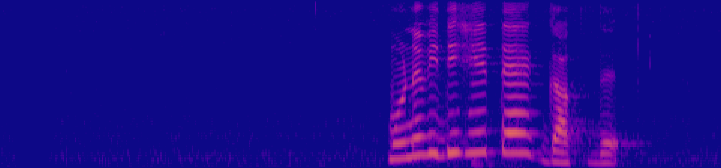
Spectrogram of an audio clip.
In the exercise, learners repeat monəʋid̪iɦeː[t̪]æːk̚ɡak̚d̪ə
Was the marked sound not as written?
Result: no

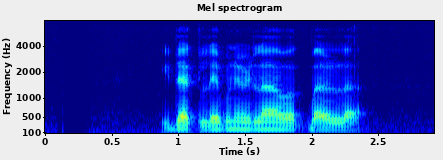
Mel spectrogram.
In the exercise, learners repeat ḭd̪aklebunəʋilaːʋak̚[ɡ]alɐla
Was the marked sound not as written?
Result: yes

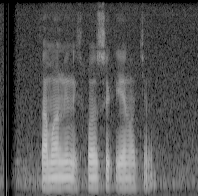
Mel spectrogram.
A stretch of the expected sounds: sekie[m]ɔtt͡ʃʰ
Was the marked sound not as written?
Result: yes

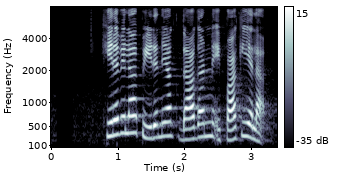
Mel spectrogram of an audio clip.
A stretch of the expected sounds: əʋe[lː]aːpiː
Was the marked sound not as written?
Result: yes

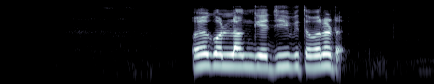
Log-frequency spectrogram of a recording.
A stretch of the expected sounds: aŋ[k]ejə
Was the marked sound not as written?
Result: yes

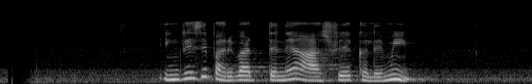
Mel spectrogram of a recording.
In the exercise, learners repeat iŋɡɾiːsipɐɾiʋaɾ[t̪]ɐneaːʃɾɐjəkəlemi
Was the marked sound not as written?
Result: no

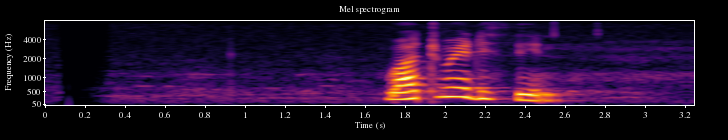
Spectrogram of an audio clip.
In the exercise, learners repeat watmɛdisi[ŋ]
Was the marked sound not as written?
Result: yes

